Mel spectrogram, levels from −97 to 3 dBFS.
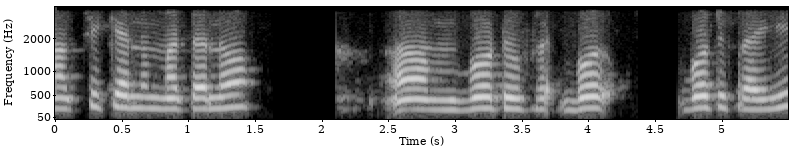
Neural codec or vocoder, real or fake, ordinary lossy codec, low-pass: none; real; none; 3.6 kHz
